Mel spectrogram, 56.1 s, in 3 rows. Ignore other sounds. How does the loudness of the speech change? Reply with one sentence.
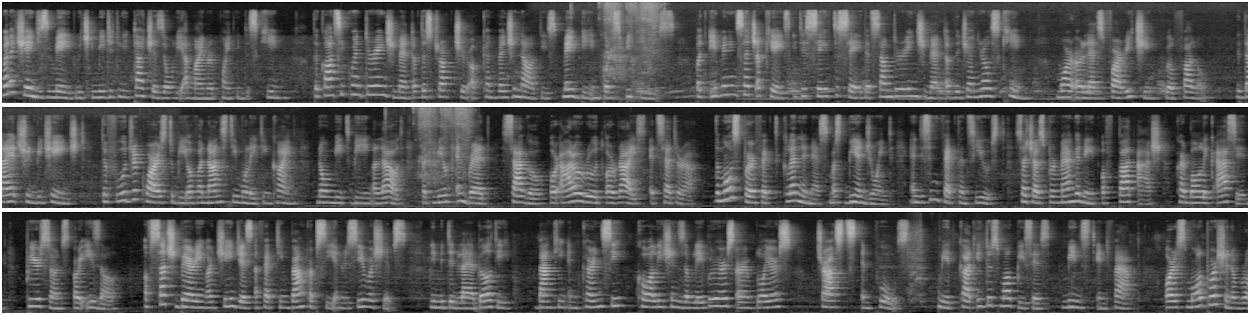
The loudness of the speech stays about the same.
